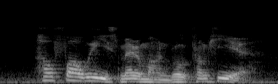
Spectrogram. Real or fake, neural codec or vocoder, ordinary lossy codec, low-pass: real; none; MP3, 24 kbps; 7.2 kHz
